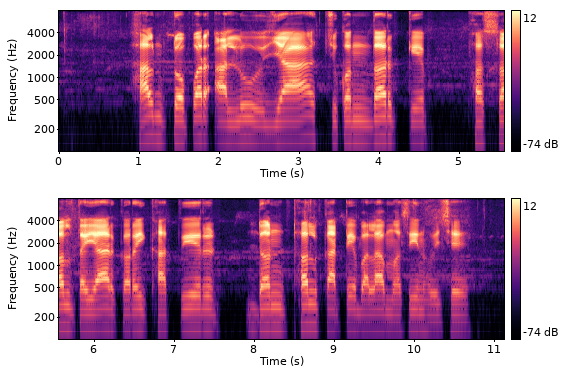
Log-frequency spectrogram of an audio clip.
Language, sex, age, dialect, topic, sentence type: Maithili, male, 31-35, Eastern / Thethi, agriculture, statement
